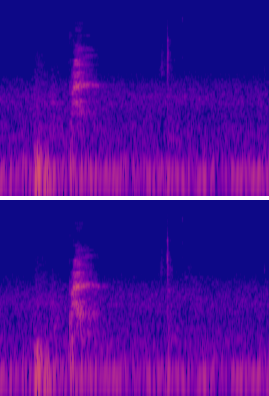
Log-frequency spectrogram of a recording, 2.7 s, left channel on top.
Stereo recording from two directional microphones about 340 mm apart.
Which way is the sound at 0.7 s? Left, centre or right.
Centre.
